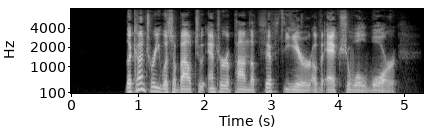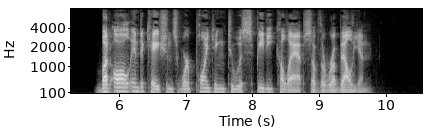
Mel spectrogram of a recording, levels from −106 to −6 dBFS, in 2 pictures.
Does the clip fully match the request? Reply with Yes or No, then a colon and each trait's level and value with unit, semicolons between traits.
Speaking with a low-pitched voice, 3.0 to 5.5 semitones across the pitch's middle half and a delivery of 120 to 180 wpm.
Yes: low, 105 Hz; average, 4.8 semitones; average, 140 wpm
